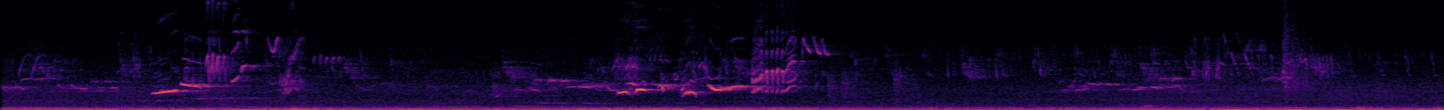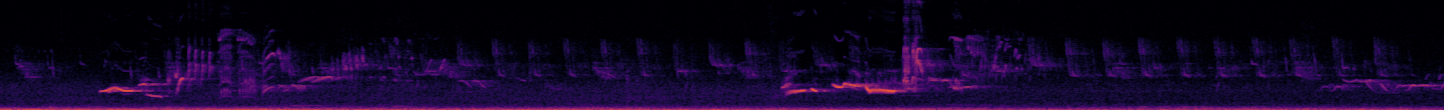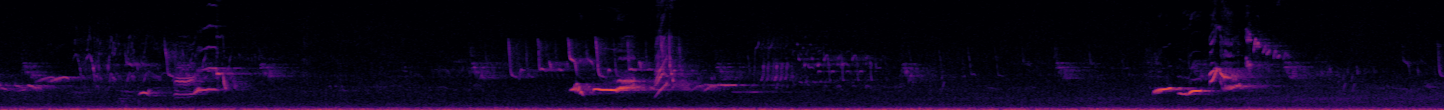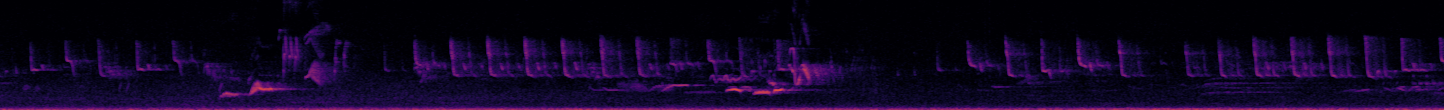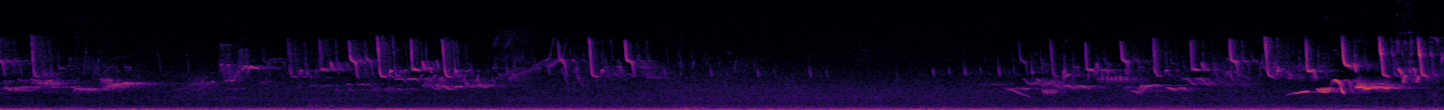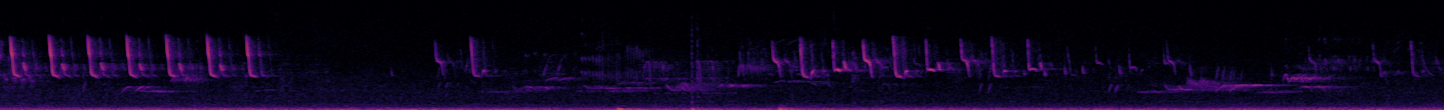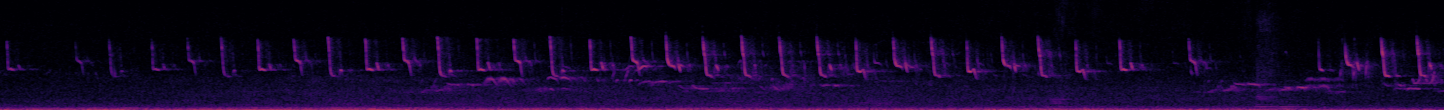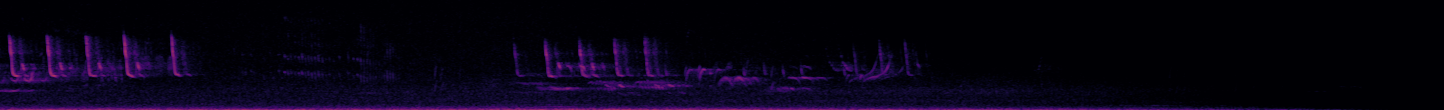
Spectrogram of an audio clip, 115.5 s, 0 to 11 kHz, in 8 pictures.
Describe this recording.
Beilngries, Pauliweg 1 - Garden ambience. There may be nothing exceptional about this recording. Anyway, recorded where I grew up thirty years ago, this is more or less the soundscape of my childhood. [Hi-MD-recorder Sony MZ-NH900, external microphone Beyerdynamic MCE 82]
